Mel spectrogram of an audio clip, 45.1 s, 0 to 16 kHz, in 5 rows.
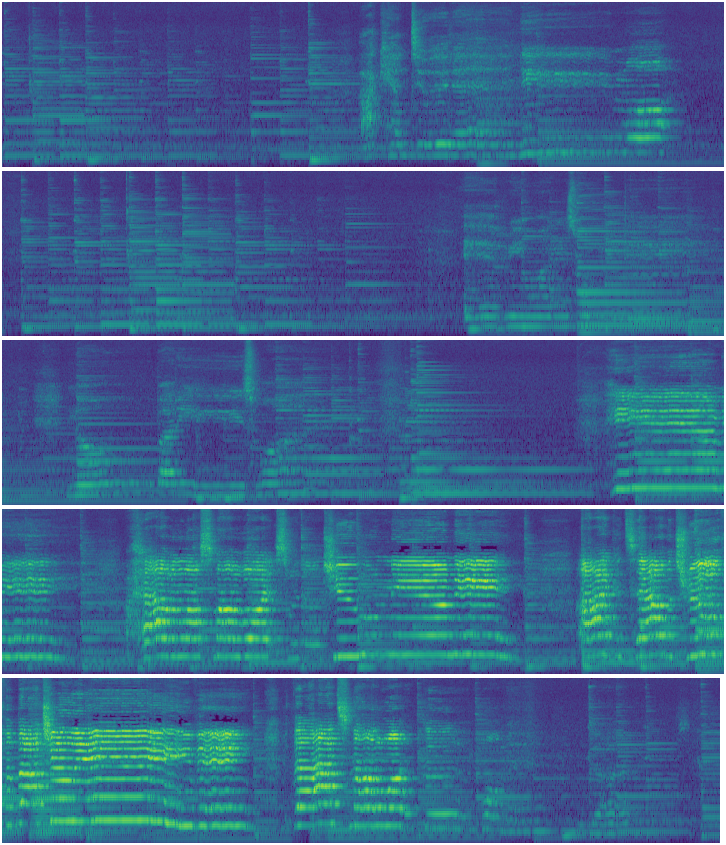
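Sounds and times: strummed acoustic guitar: 0.0s - 45.0s
woman singing: 4.4s - 8.5s, 14.8s - 18.0s, 18.8s - 22.5s, 25.5s - 44.7s.

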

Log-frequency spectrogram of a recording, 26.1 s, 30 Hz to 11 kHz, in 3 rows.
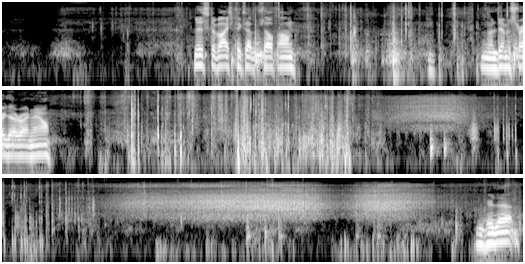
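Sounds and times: microphone crackling and clicking: 3.1s - 8.7s, 9.9s - 15.1s, 15.7s - 19.2s, 20.2s - 26.0s
hiss: 14.6s - 25.9s.

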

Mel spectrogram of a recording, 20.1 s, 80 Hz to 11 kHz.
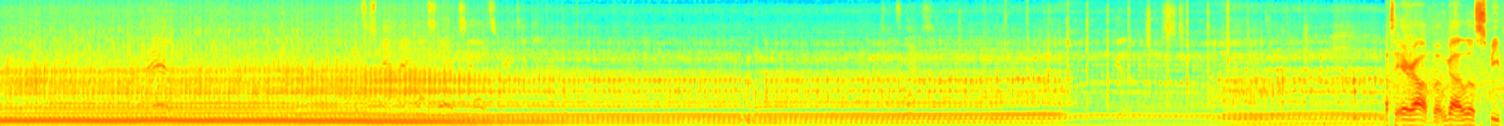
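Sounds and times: car engine idling: 0.0s - 20.0s.

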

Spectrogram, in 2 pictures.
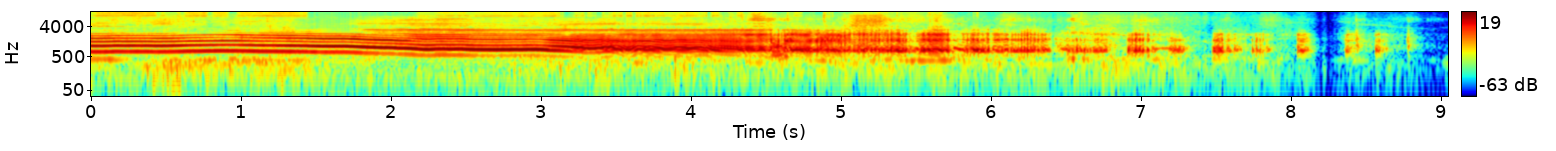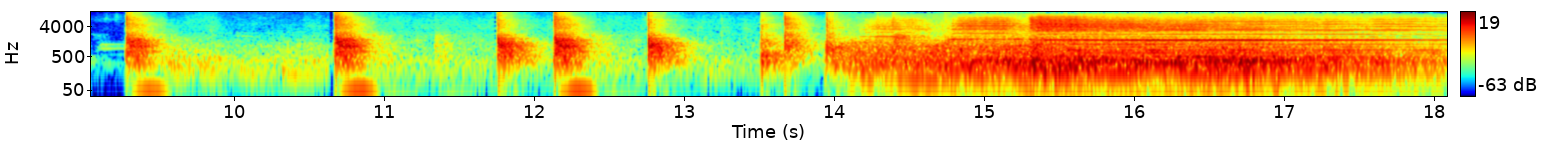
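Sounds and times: man sobbing: 0.0s - 8.4s
echoing hand claps: 9.3s - 9.6s, 11.7s - 14.5s.

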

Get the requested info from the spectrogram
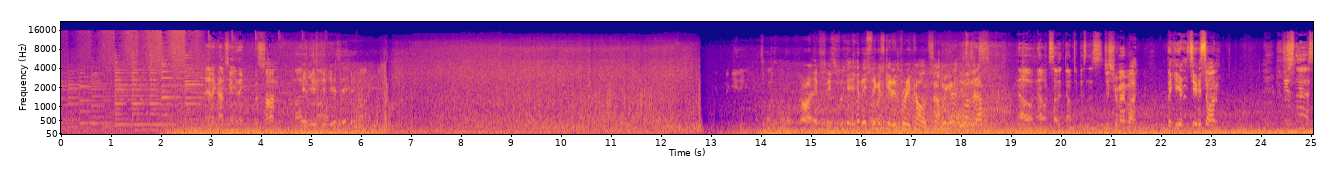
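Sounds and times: wind and road noise rushing: 0.0s - 25.0s
car engine drone in cabin: 0.5s - 25.0s.

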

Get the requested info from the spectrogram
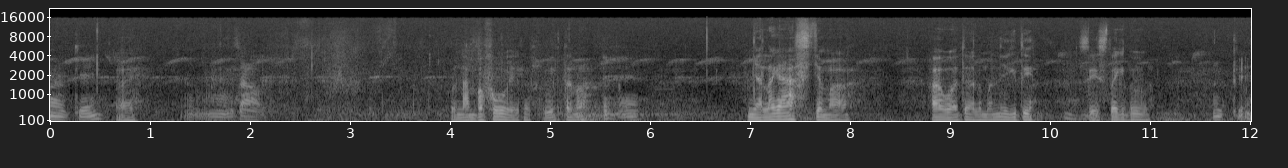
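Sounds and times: interview speech: 0.0s - 12.0s.

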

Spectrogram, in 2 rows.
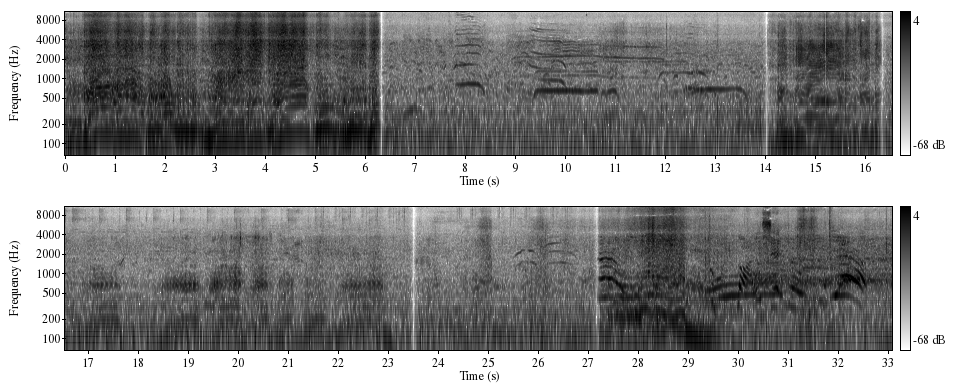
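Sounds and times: crowd noise: 0.0s - 33.0s
truck engines revving: 0.0s - 33.0s.

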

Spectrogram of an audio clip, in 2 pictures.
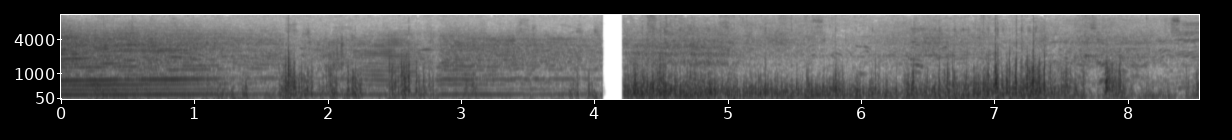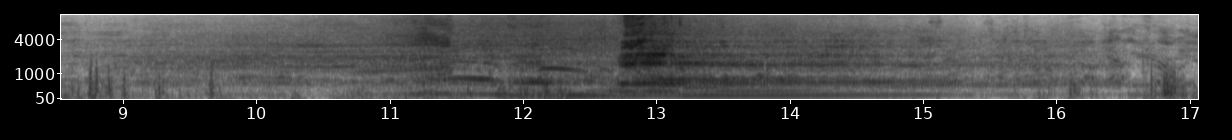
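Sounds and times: rally car passing by: 8.7s - 16.4s.

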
